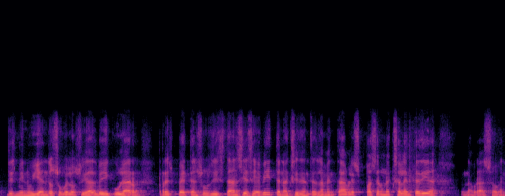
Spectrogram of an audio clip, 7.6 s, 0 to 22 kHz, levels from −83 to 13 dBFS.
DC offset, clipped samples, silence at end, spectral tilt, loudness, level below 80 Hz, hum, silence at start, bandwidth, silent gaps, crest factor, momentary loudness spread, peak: under 0.1%; under 0.1%; 0 s; -6.5 dB/octave; -22 LUFS; -62 dBFS; none; 0.1 s; 9.6 kHz; none; 18 dB; 6 LU; -4 dBFS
